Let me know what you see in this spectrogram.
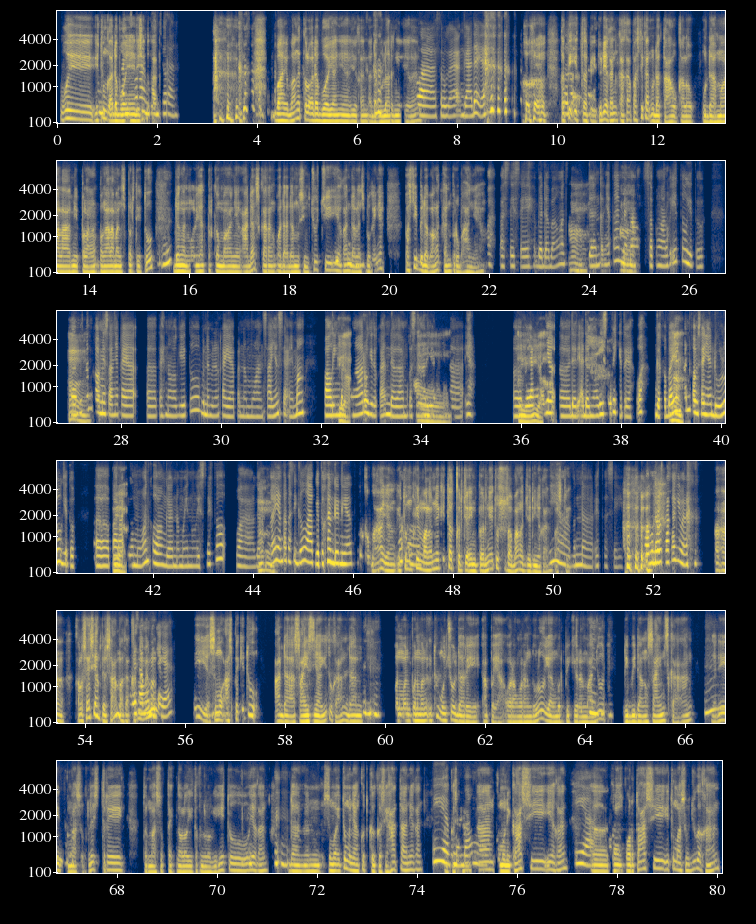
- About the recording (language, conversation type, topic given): Indonesian, unstructured, Bagaimana sains membantu kehidupan sehari-hari kita?
- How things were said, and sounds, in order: distorted speech; chuckle; laugh; chuckle; chuckle; laugh; other background noise; other noise; laughing while speaking: "gitu kan"; chuckle; mechanical hum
